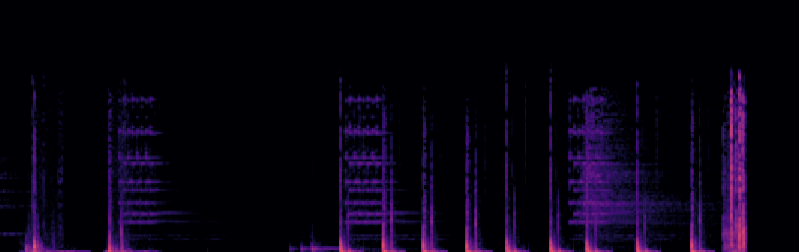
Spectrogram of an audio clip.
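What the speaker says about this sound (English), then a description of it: "The telephone in the hall is ringing." An old-fashioned telephone bell rings in a hallway: two opening rings, a pause, then a rapid series of loud metallic bell strikes with sharp knocking clangs, heard alone without speech.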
